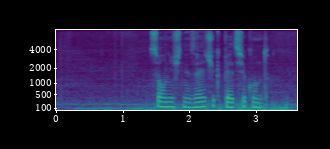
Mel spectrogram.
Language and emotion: Russian, neutral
